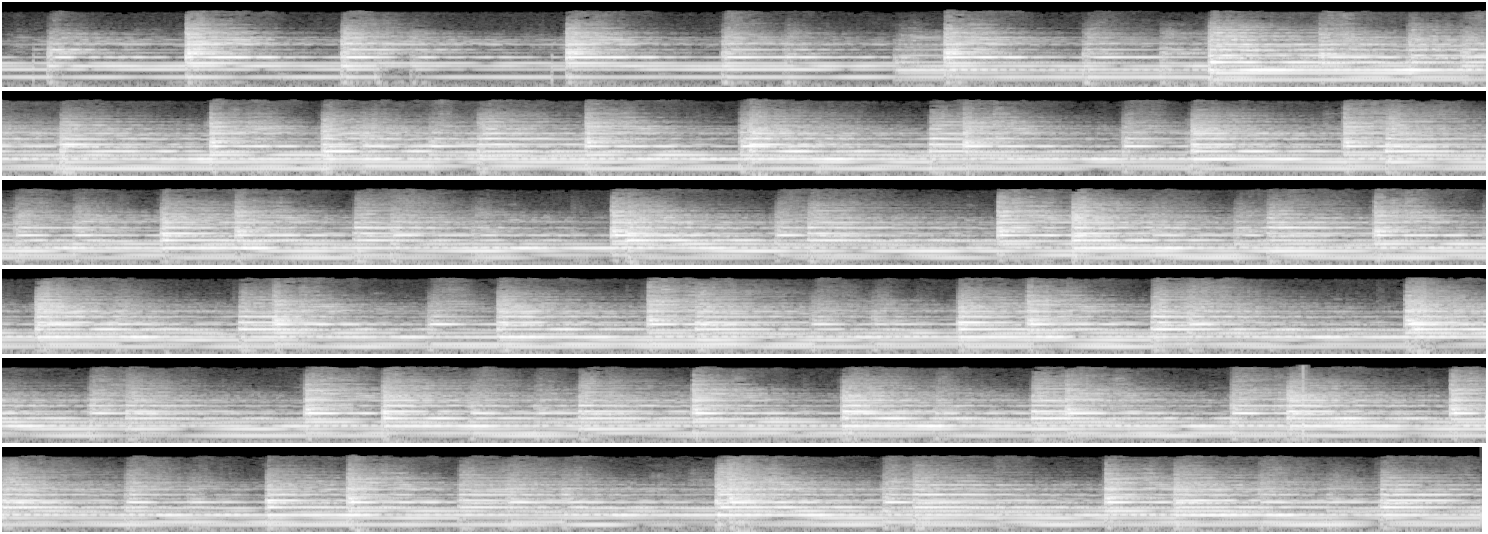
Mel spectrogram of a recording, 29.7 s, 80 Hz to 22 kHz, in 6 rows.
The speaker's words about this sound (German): Es ist 12 Uhr. Sie hören die Glocken der Filialkirche St. Georg in Tippitsch in Kärnten.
